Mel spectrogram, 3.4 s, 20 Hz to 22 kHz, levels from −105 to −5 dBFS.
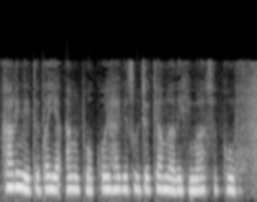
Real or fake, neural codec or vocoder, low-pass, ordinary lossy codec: fake; codec, 16 kHz, 0.5 kbps, FunCodec, trained on Chinese and English, 25 frames a second; 7.2 kHz; AAC, 32 kbps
